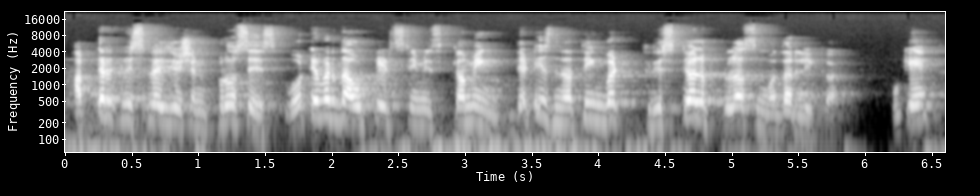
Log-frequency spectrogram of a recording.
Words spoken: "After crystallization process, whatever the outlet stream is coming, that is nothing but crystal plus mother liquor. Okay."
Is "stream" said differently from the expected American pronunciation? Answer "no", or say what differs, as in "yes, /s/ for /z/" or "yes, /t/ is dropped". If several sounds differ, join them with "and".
yes, /ɹ/ is dropped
